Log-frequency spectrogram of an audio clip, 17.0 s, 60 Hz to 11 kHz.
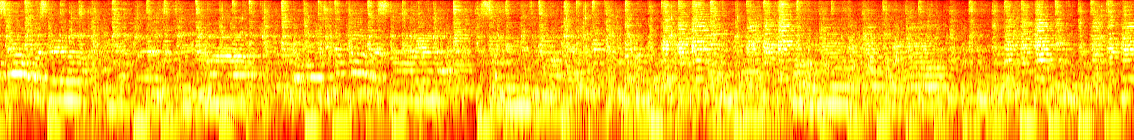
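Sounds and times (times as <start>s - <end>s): band playing festive latin music: 0.0s - 17.0s
steady drum beat: 0.0s - 17.0s.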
